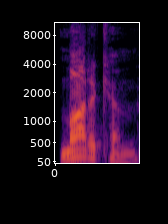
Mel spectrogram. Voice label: "modicum", American; AmericanBritish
